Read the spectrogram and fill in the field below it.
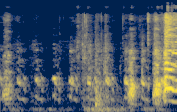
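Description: A crossbreed hen sired by a Marans rooster clucks close by in a quick run of short, soft notes that grow louder and busier toward the end, with no talking.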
